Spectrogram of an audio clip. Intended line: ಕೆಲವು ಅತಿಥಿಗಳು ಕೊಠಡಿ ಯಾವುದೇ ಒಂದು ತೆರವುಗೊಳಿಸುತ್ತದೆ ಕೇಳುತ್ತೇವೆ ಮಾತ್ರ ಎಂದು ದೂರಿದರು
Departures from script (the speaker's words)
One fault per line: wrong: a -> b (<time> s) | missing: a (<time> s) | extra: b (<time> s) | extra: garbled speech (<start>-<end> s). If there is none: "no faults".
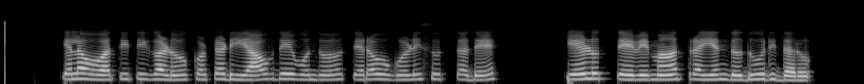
no faults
